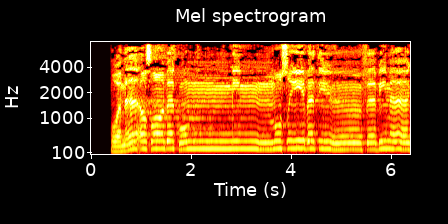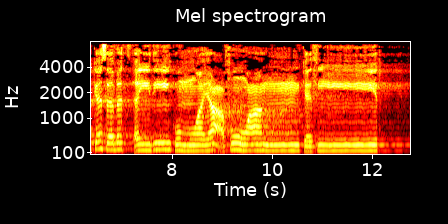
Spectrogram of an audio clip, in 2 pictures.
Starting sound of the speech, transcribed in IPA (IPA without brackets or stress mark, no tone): w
